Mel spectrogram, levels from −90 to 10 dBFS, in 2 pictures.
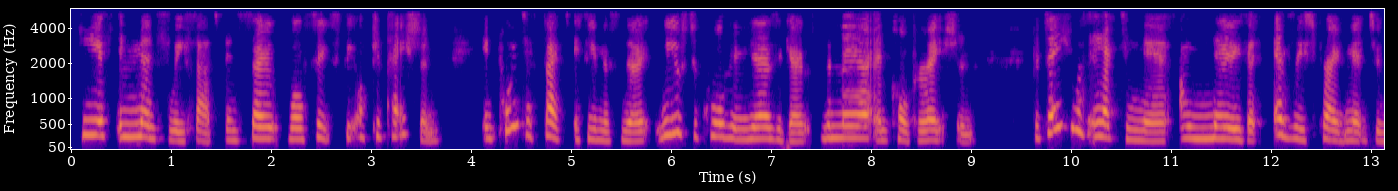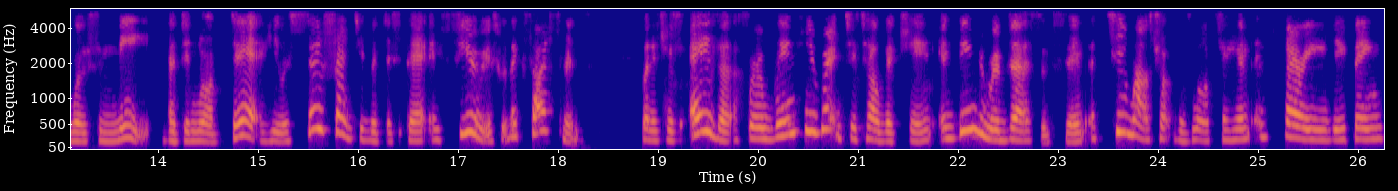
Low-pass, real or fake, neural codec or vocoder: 5.4 kHz; fake; codec, 44.1 kHz, 2.6 kbps, SNAC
